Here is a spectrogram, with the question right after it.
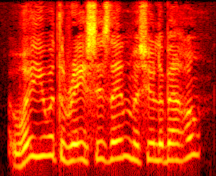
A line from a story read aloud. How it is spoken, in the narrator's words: inquired the Countess eagerly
